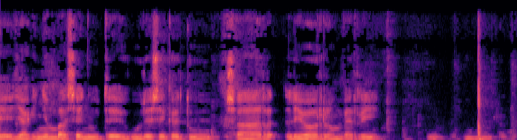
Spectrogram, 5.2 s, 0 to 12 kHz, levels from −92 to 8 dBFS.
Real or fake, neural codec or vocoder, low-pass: real; none; 10.8 kHz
